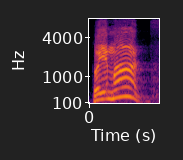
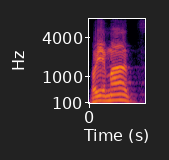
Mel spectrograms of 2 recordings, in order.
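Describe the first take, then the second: First: High, raised-voice plea; insistent consoling. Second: Said in the usual way. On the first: Acted. Man urging a bereaved clerk not to cry, insistent. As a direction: press it higher and louder, drawing it out. Consoling again, much higher.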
